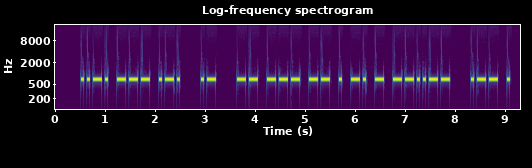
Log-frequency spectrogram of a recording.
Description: Morse code, heard as a keyed tone, about 21 wpm, 700 Hz. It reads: FOR A MOMENT, WE
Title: Sentences from Top 1000 Words - Review Part 2 - 20wpm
